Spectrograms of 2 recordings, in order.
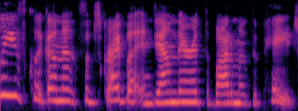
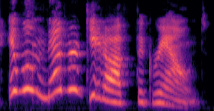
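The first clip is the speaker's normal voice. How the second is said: Toad's voice; 7 semitones higher, 8 dB louder than usual. Acted. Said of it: "he said".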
